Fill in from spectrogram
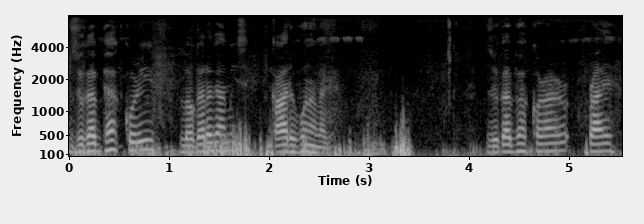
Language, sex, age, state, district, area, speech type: Assamese, male, 18-30, Assam, Lakhimpur, rural, spontaneous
